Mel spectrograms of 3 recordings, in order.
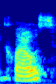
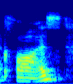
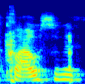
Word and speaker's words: Klaus: So Klaus, very good. You guys did pronounce it correctly. This time of the year, you get a lot of claws, but it is Klaus with the K there.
